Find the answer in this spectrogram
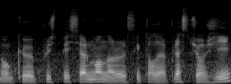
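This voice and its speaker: Medium in pitch and fairly even in intonation, a man speaks at a moderate pace in a plain, everyday voice. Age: 20s. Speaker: work-study student in purchasing. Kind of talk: interview testimony.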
